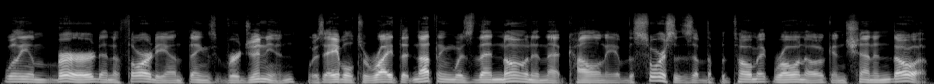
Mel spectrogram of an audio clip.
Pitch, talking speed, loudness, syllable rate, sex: 105 Hz, 180 wpm, -19 LUFS, 5.0 syllables/s, male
